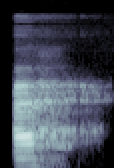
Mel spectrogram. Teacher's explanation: Kemudian ha ketika dalam keadaan sukun jadi ah. Jadi dikeluarkan nafasnya.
